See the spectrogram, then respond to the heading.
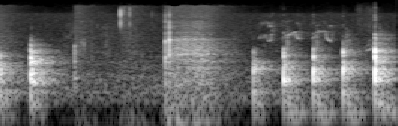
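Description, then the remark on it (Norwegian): Knocking on a door: a few scattered wooden thumps and a short scraping rustle, then a quick, steady run of five firm knocks, each louder than the last. “Jeg knakker på døren, eller jeg banker på døren.”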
